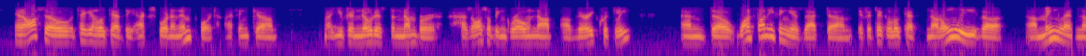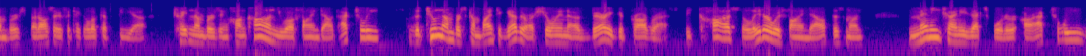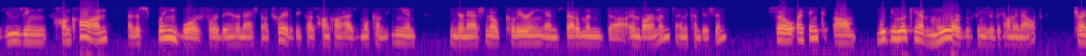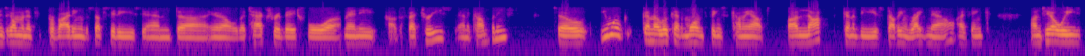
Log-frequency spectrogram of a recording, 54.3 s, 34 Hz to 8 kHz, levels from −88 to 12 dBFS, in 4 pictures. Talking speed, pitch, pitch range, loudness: 195 wpm, 125 Hz, 115-140 Hz, -25 LUFS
